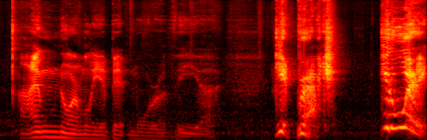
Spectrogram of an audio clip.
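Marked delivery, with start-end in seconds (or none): 2.7-4.2 rough, gruff tough-guy shout, high and very loud. An actor showing his range and the parts he is usually cast in; gruff tough-guy voice. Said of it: "I'm more of the the gruffer kind of guys".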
